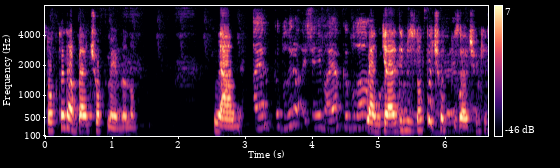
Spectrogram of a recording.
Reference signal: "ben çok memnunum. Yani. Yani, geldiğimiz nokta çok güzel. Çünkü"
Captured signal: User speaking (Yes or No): Yes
